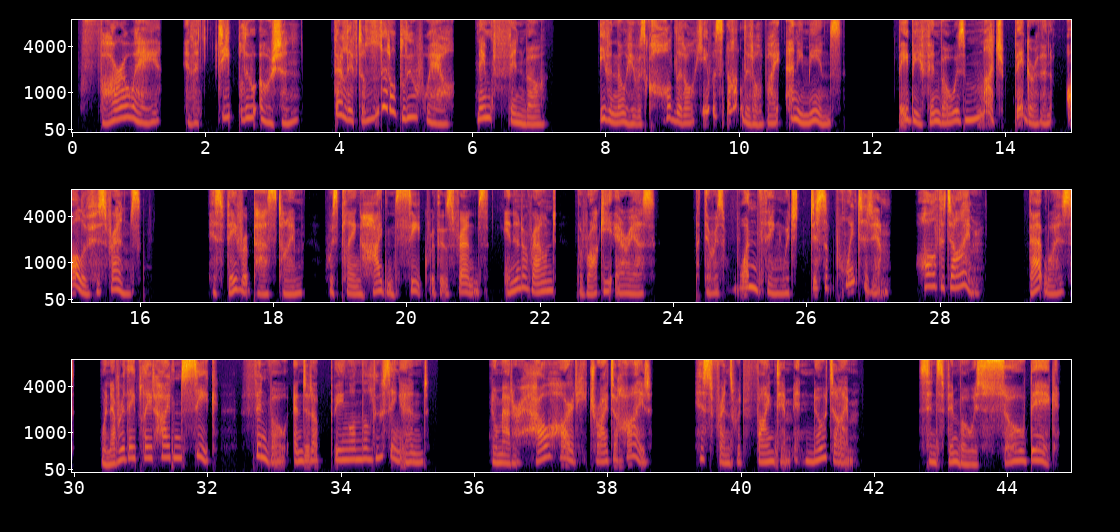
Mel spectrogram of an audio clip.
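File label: English US, female, narration; voice over; american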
